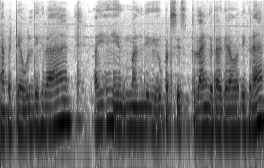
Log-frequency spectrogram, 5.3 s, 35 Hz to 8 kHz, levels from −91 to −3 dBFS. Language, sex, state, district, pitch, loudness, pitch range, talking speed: Hindi, male, Odisha, Sambalpur, 125 Hz, -16 LUFS, 115-135 Hz, 240 wpm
